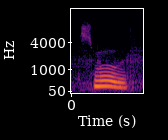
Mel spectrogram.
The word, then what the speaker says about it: smooth: okay and in English smooth very good so the important thing here is the th at the end smooth smooth okay can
